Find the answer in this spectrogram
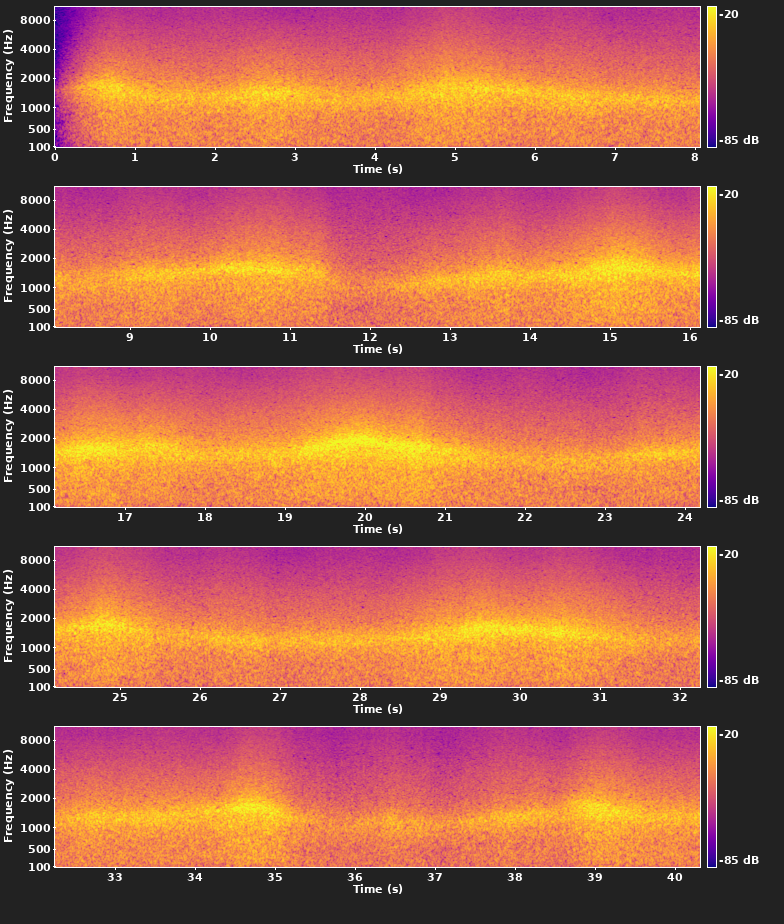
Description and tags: The sound of draft and wind. Created on a VST synthesizer using three white noise generators and three filters. The sample already has a loop set up for flawless use in samplers. Enjoy it! Please, share links to your work where this sound was used.
Note: audio quality is always better when downloaded.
